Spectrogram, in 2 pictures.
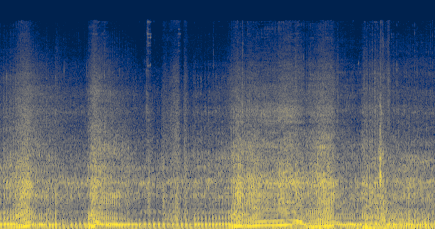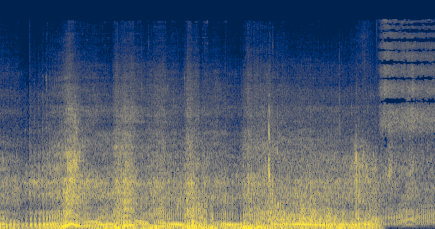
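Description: A single-cylinder dual-sport motorcycle engine revs hard during wheelies.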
